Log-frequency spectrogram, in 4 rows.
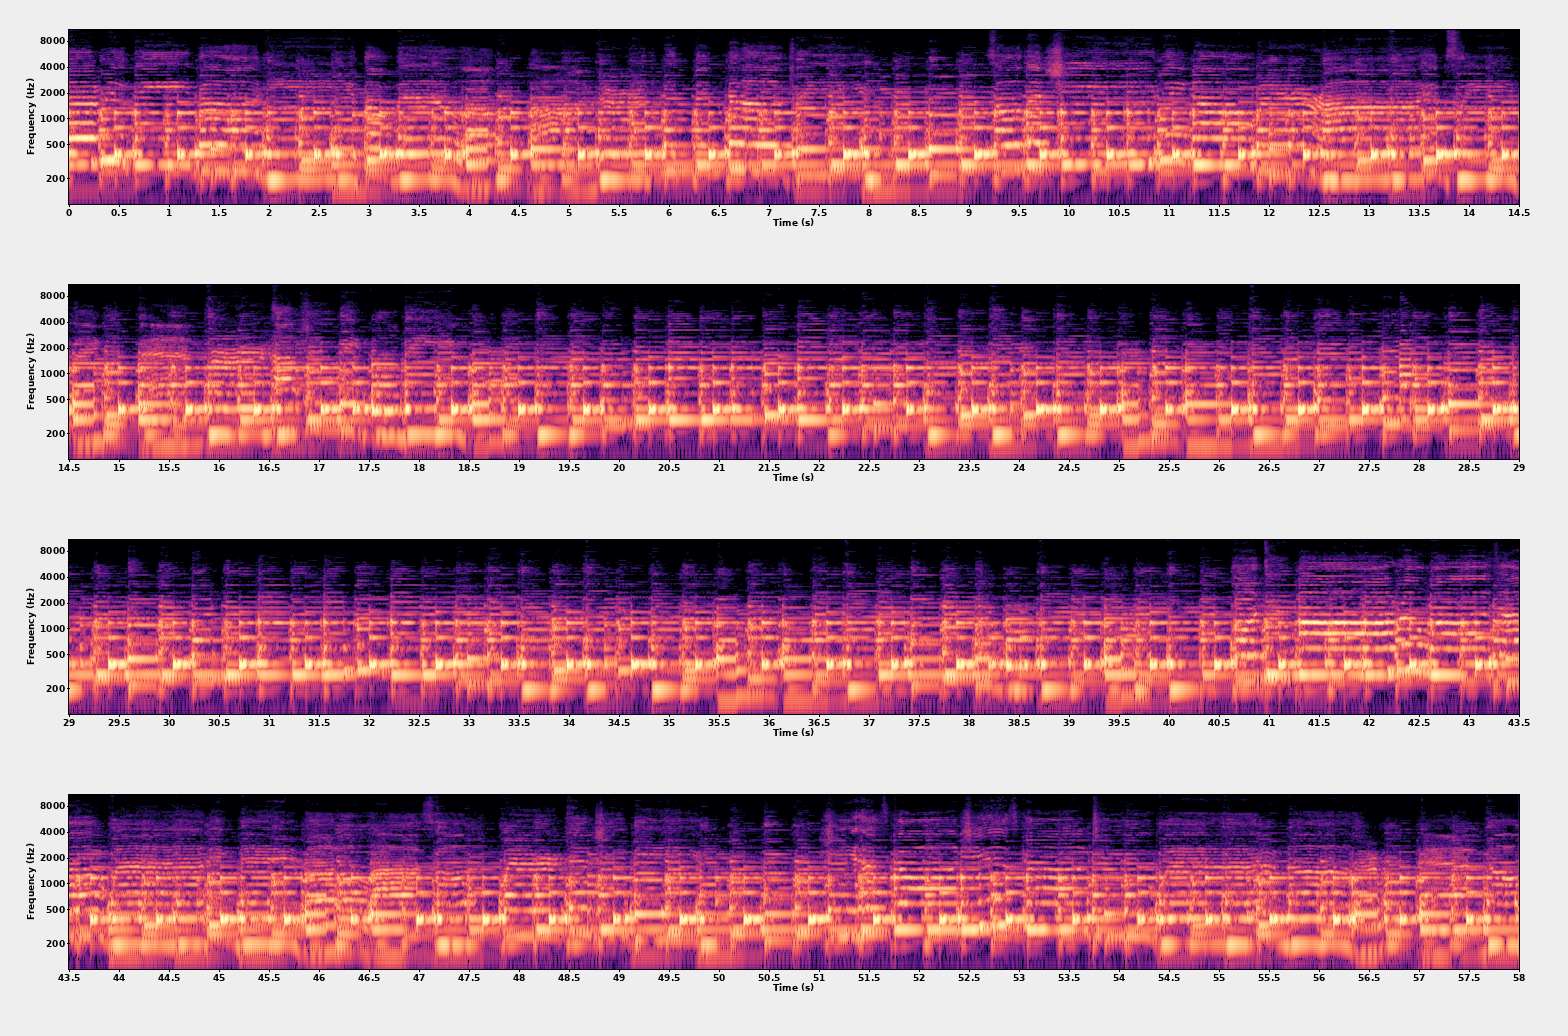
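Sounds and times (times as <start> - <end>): banjo playing old-time melody: 0.0 - 58.0.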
